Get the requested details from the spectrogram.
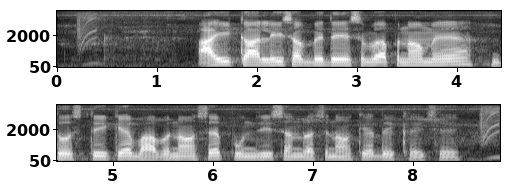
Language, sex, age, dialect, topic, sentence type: Maithili, male, 18-24, Angika, banking, statement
